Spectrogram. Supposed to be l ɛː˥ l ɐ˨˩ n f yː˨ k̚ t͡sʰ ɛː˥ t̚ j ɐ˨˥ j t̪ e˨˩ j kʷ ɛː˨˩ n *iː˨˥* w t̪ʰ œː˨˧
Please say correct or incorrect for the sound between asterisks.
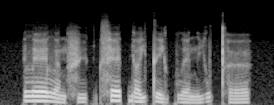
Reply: correct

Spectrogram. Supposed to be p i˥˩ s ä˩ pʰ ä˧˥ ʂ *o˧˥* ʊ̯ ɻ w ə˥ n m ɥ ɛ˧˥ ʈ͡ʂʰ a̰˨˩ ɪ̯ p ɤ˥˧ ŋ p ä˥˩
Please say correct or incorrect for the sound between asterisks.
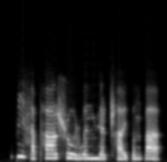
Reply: incorrect: o˥˩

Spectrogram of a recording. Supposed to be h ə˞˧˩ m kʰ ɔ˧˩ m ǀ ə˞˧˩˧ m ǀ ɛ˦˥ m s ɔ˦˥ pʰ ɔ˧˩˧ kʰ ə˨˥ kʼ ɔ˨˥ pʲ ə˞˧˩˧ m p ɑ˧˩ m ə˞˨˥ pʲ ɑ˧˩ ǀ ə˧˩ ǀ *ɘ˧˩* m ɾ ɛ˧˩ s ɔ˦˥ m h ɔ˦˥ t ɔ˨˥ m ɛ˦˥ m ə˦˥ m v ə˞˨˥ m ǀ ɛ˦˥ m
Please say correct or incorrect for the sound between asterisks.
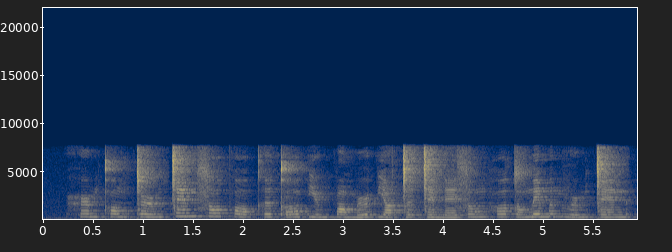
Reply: incorrect: ɛ˧˩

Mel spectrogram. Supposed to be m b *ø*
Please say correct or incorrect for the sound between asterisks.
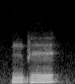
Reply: correct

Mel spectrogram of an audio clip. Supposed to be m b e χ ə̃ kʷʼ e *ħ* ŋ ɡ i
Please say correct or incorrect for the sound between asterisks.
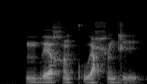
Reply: correct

